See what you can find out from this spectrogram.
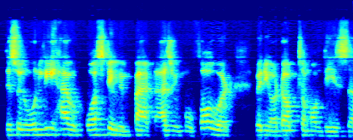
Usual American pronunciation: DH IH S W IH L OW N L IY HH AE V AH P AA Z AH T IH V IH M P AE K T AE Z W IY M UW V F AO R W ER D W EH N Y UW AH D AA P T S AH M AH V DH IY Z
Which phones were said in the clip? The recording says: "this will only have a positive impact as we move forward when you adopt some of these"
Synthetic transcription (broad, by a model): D IH S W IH L OW N L IY HH AE V AH P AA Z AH T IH V IH M P AE K T AE Z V IY M UW V F AO R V ER D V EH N Y UW AH D AA P T S AH M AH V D IY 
